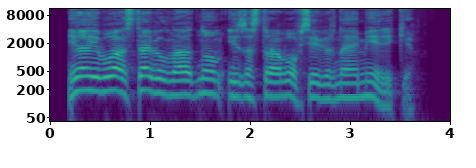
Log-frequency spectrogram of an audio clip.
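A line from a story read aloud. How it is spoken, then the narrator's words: Lazy mimicking reply. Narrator (Russian): подражая мне, лениво ответил умник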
